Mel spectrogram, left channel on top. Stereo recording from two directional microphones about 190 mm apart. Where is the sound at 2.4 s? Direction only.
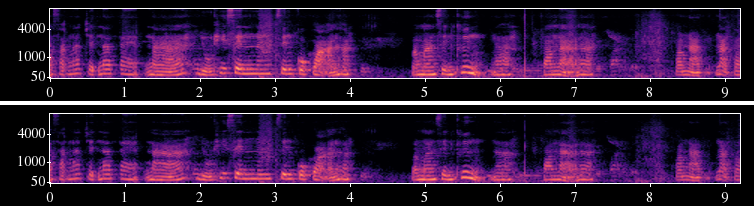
20° left (ahead or behind).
